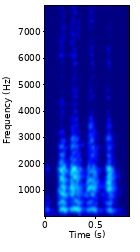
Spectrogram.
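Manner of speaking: ha-ha on command, pushed and showy; forced laugh. Acted. Urging his gloomy friend to laugh, forced laugh. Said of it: "اضحك".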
